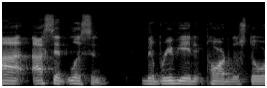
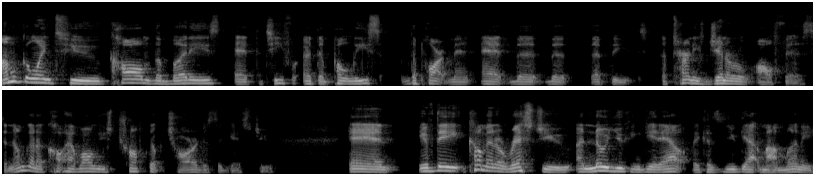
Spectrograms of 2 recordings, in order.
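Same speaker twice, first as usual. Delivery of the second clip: usual speaking voice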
